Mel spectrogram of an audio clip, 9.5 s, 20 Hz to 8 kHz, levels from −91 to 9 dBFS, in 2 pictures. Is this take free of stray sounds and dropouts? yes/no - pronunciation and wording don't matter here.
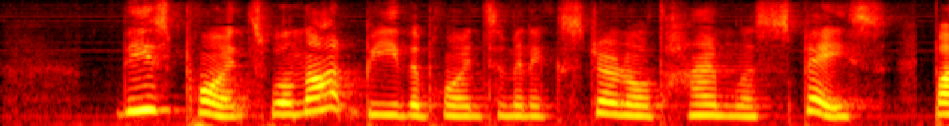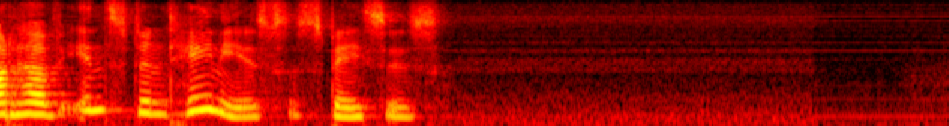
yes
